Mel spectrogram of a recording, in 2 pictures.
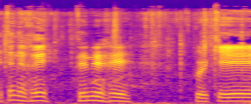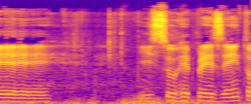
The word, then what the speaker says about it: Ténéré: Ele falou que a pronúnessa correta de tener, que nós brasileiros falamos tener é tenerê.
